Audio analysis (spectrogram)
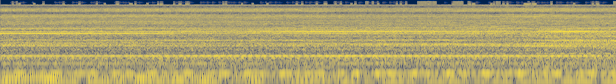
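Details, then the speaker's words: Old KKT chiller running normally after contactor replacement: steady compressor and fan hum with constant high whine, no rattles, knocks or cycling. "so i'm going to shut up right now and for the last remainder of the video just let you hear the sweet sounds of this killer operating"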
